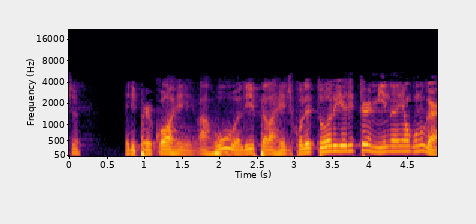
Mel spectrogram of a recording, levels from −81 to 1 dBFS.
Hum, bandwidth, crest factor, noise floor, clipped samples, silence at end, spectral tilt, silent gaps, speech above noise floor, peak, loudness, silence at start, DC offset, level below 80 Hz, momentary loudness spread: none; 4.8 kHz; 14 dB; -64 dBFS; under 0.1%; 0 s; -13 dB/octave; none; 50 dB; 0 dBFS; -15 LUFS; 0 s; under 0.1%; -30 dBFS; 9 LU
